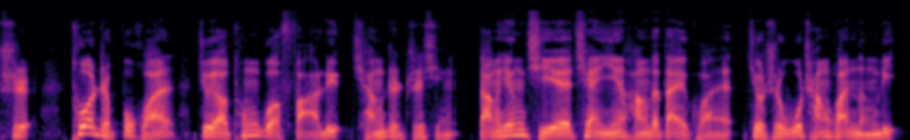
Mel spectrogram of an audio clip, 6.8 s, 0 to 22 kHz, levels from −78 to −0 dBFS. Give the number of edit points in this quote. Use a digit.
1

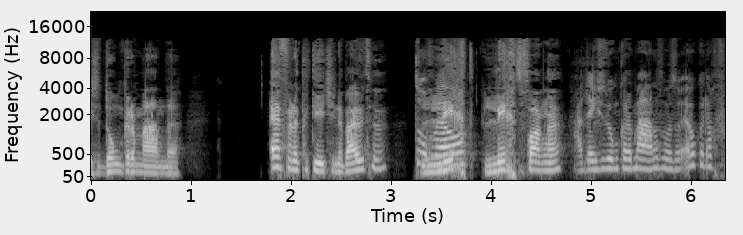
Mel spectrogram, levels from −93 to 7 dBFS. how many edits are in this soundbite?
0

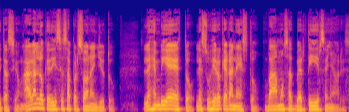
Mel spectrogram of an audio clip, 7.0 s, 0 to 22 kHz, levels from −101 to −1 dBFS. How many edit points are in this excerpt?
1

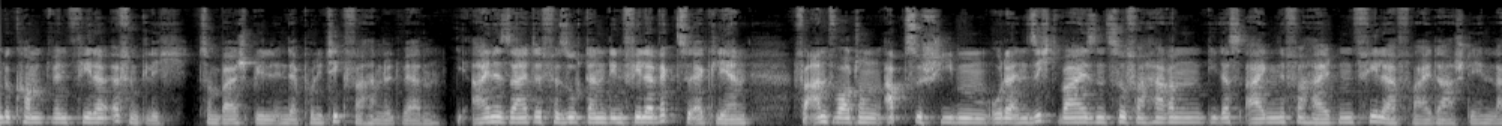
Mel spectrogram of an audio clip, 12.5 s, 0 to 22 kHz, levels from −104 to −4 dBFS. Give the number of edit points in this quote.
1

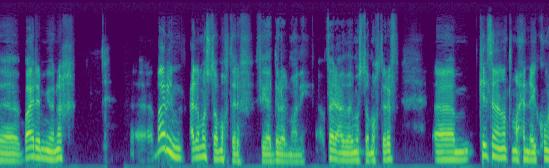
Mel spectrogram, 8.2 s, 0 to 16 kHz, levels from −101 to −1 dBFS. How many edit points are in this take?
0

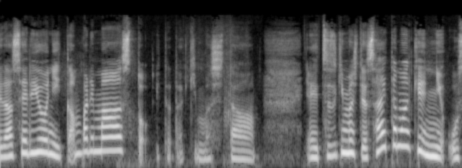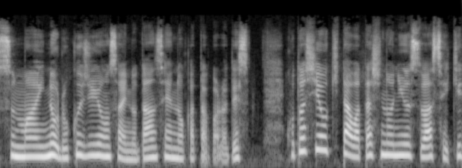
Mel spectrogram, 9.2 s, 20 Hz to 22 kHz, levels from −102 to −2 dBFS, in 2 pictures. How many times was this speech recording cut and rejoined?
0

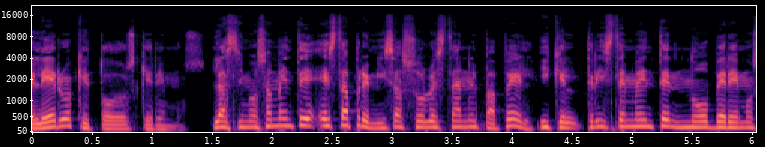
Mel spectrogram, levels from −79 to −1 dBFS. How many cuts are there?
0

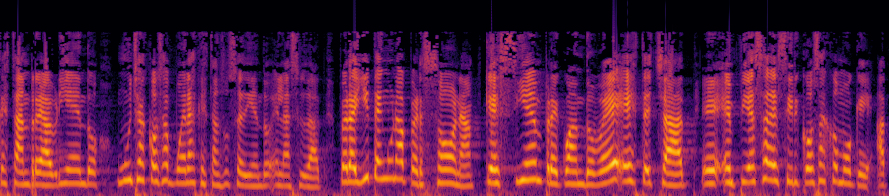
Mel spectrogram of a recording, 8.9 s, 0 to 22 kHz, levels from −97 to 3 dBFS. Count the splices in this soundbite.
3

